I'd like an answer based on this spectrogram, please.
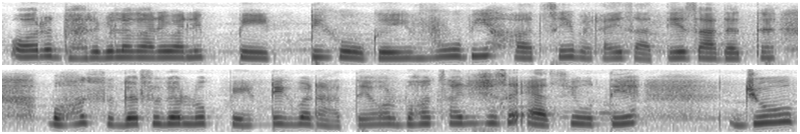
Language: Urdu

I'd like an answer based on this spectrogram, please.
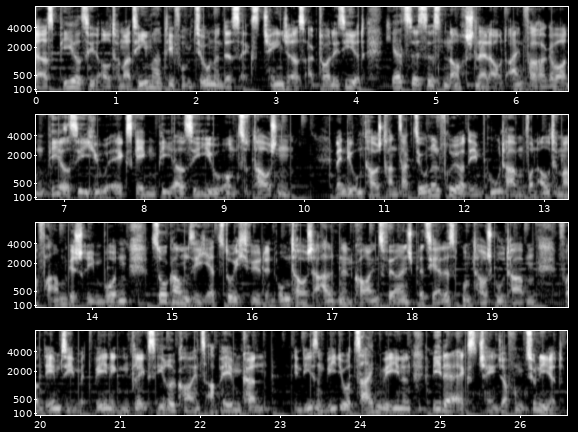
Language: German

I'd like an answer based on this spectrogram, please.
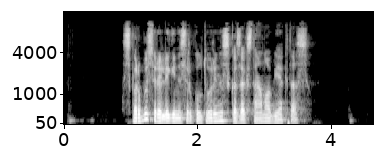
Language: Lithuanian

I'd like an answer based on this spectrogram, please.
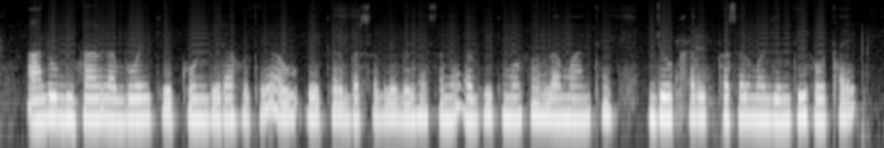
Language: Chhattisgarhi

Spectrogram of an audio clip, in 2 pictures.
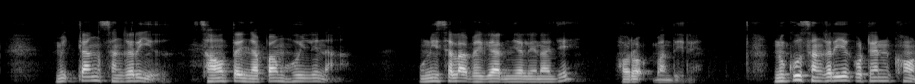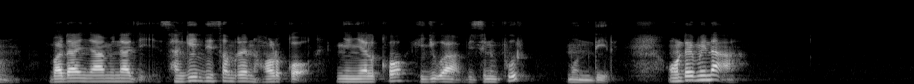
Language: Santali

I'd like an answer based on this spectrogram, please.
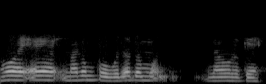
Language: Manipuri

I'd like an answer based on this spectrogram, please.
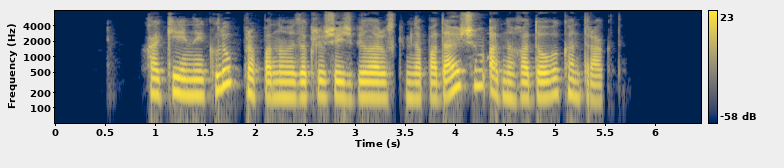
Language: Belarusian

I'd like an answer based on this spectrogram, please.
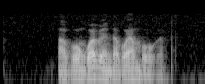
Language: Taita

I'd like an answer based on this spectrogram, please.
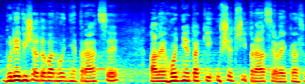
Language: Czech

